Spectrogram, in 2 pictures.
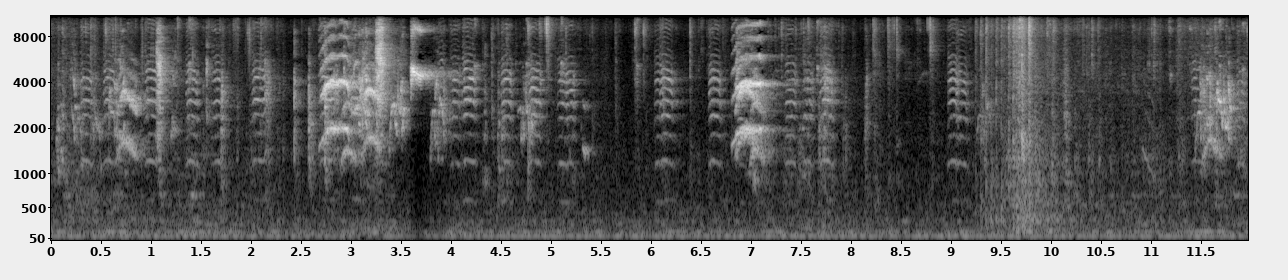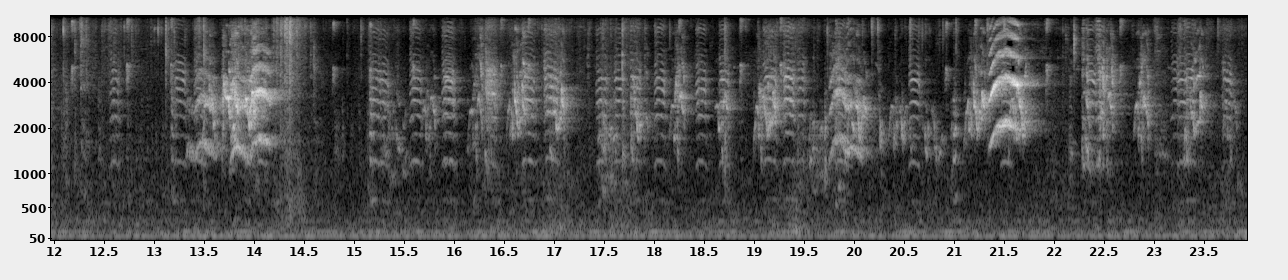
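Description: A parrot whistles and chirps loudly nearby.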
